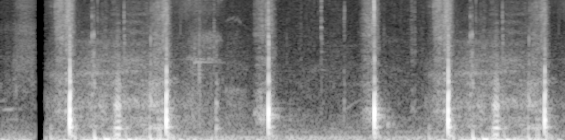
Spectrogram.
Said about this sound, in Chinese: 在排雷作业手们紧张的工作的同时，蓝线附近响起了只有中国人家里才会有的这种切菜声。是的，这就是中国排雷队的炊事员们正在给作业手们准备午餐。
